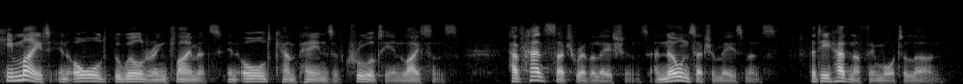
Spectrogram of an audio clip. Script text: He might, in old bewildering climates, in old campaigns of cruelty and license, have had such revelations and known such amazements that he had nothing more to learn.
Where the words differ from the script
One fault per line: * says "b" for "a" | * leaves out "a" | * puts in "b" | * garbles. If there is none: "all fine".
all fine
